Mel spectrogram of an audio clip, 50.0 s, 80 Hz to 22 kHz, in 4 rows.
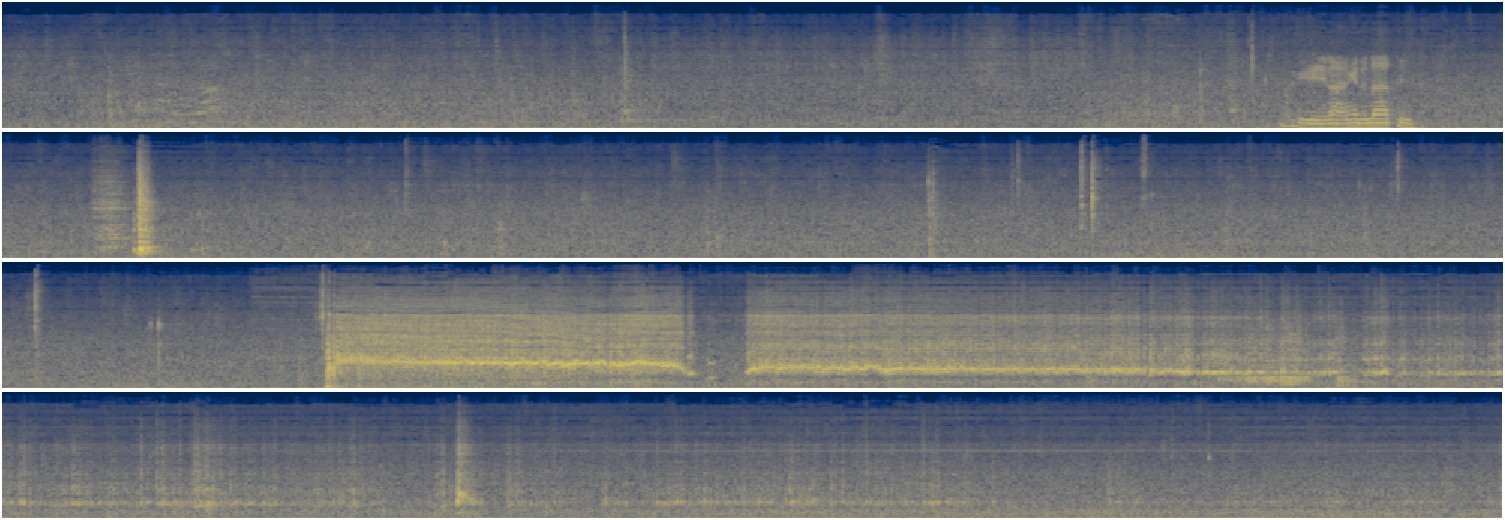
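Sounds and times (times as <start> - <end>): gas torch hissing and whistling: 27.0 - 50.0.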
